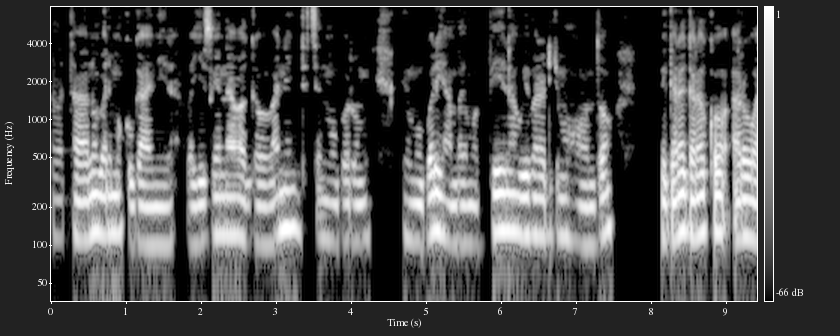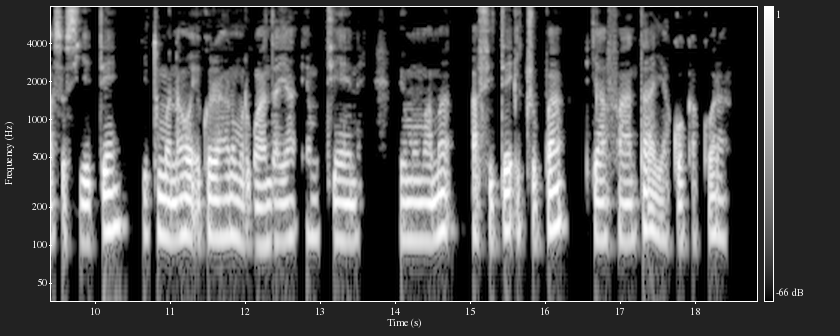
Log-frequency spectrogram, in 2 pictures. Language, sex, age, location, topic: Kinyarwanda, male, 18-24, Huye, finance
